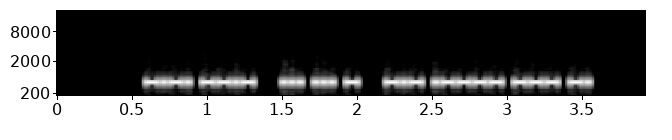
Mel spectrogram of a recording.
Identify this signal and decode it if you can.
Morse code, heard as a keyed tone, about 46 wpm, 700 Hz. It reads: CQ SST K1ON
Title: K1USN SST QSO Practice - 45wpm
